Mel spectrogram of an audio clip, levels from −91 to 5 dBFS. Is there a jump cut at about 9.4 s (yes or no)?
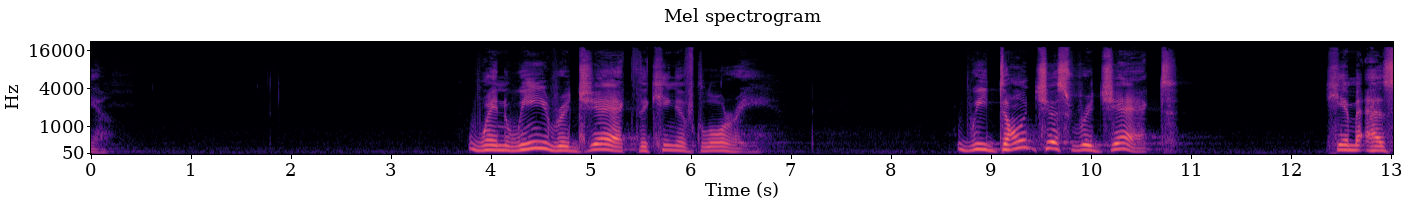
no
